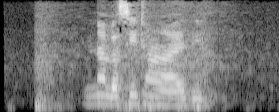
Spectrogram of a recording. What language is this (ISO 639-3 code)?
mki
